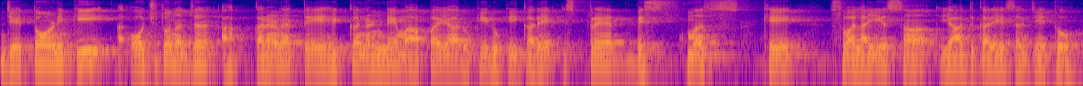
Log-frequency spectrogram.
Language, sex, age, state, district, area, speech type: Sindhi, male, 30-45, Gujarat, Surat, urban, read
